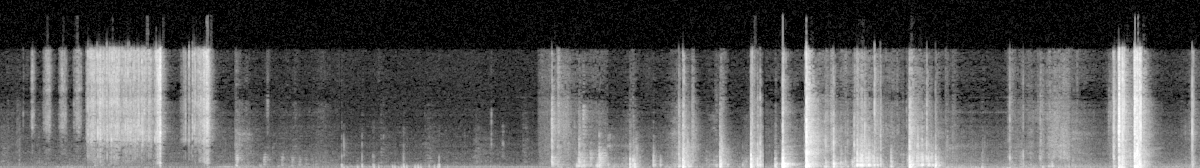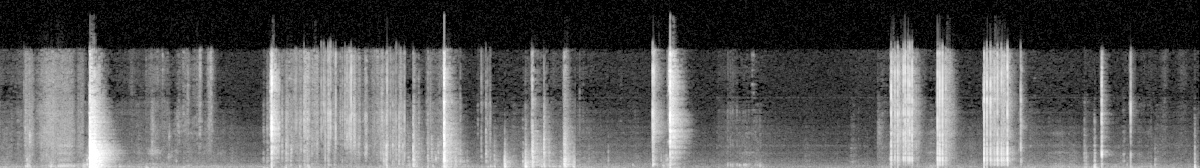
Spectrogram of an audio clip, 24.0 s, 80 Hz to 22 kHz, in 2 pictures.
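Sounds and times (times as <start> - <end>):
plastic parts clicking and knocking: 5.5 - 9.5, 15.9 - 17.8
plastic packaging crinkling and tearing: 14.9 - 16.4.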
